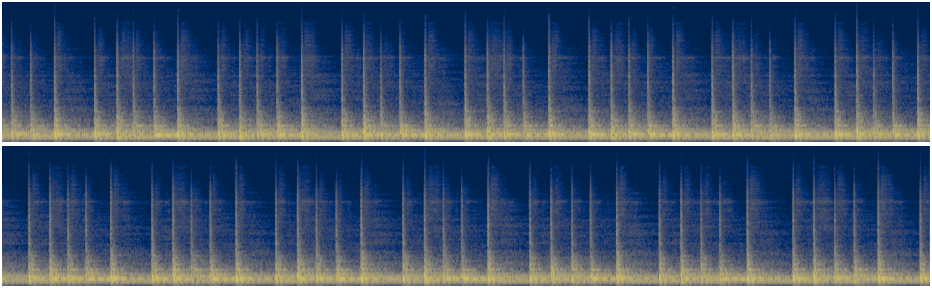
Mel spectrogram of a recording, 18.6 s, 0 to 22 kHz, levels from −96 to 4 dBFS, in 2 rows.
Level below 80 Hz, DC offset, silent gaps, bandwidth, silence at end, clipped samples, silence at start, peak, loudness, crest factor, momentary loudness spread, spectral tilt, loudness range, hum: -42 dBFS; under 0.1%; none; 7.4 kHz; 0 s; under 0.1%; 0 s; -4 dBFS; -22 LUFS; 18 dB; 3 LU; -9 dB/octave; 1 LU; none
